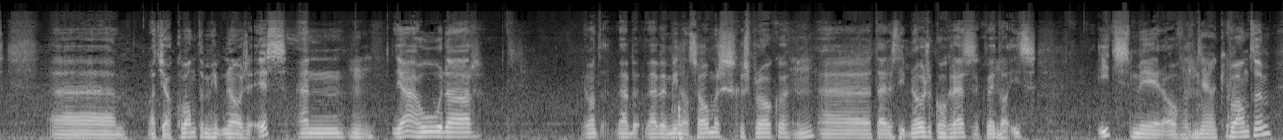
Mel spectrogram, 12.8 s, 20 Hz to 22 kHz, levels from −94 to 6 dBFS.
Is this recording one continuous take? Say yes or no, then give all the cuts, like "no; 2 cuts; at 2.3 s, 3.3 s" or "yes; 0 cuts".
yes; 0 cuts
